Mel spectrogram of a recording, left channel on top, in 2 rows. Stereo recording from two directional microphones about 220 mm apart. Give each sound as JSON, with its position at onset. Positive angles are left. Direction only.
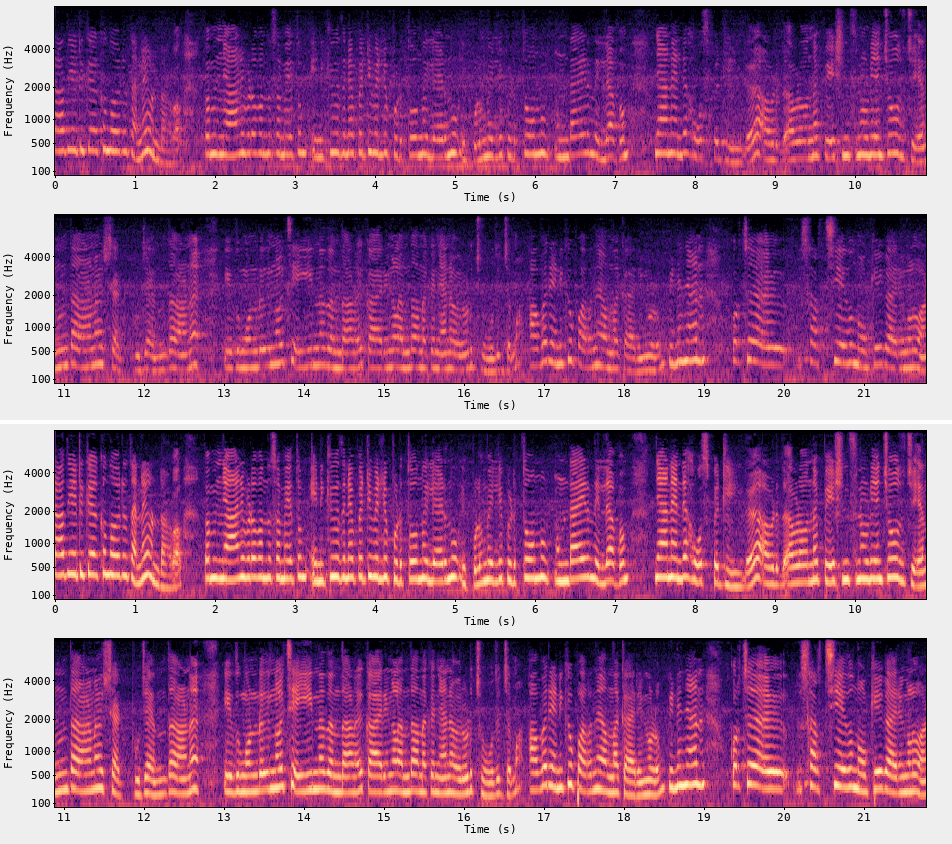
{"t": 0.0, "sound": "a woman's voice", "side_deg": -35}
{"t": 6.4, "sound": "a woman's voice", "side_deg": -35}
